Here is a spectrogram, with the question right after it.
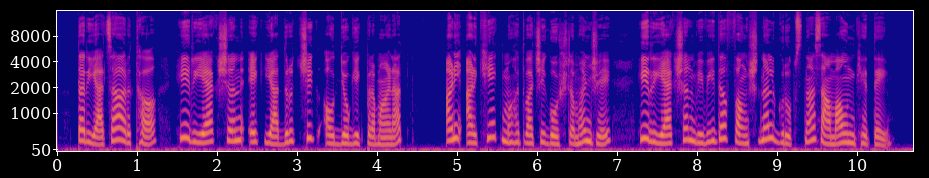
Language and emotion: Marathi, neutral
